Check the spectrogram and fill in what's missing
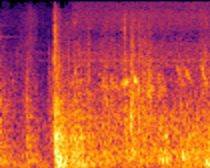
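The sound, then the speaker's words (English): A single solid thunk of a truck door closing as a woman gets out of her truck, sharp and fairly loud, followed by quiet outdoor ambience with faint high chirps in the background. “She gets out and walks towards him slowly with her arms crossed.”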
